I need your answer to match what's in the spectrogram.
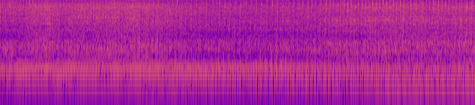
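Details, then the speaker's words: Lawn-Boy two-stroke mower after patching holes in the rusted muffler and crankcase: loud, ragged running with uneven clattery firing, not running well; rough running, owner finds the mixture adjustment hard to set. "ça fait du bruit quand même après tourne pas très très bien oh la vache ça fait du bruit"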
